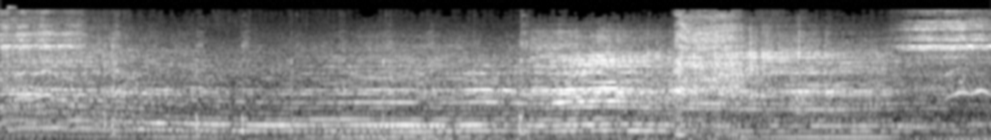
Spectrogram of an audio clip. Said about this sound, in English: What's going on? Snowmobiles. Snowmobiles going by.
